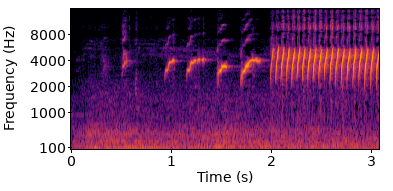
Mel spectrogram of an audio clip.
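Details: Canary singing lively and sharp, with cuit-cuit chirps and rolling trills, used as a tutor song for young canaries; a few quick upward-sweeping chirps give way to a fast, even, loud buzzing trill.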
